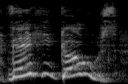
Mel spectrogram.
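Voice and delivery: high, slow excited call; shouting. A narrator's reading. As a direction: point and cry out. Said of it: "shouted somebody".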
